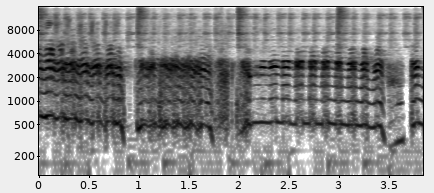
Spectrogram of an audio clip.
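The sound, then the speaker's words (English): A person makes loud, high-pitched chipmunk sounds: squeaky, warbling chatter with a rapid trembling quality, running almost continuously for about four seconds with a few brief breaks. “Okay, let's knock off the fucking chipmunk sounds.”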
